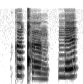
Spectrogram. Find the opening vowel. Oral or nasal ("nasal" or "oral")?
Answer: oral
